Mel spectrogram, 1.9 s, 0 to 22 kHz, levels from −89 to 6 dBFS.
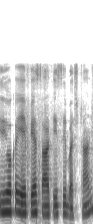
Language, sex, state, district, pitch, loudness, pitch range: Telugu, male, Andhra Pradesh, Anantapur, 130 Hz, -18 LUFS, 120-145 Hz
